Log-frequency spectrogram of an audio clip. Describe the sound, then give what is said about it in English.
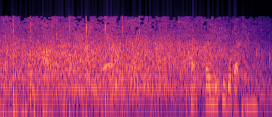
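A steady round of applause from a church audience for children from Sunday club answering questions about prayer, dense clapping that stays fairly even throughout, with a few voices calling out over it near the end before it starts to fade. “A wee round of applause now.”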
